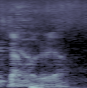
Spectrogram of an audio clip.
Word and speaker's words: Scott Mosier: Episode 259 of Smodcast, which Kevin Smith does with Scott Mosier, is that how you say it? – Scott Mosier, yeah.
